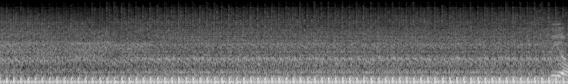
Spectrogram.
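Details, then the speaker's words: Rebuilt, previously blown-up CFMOTO ATV idling in neutral with the drive shaft not yet fitted; even, fast exhaust pulses with no knocks or misses, running really good, with a slight exhaust leak noted. "It seems to be running really good."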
